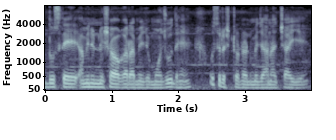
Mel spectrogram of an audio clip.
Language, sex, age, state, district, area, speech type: Urdu, male, 30-45, Uttar Pradesh, Aligarh, rural, spontaneous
